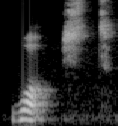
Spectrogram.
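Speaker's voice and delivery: "watched" ending in T; one syllable, "watched" said as "watcht"; final T sound. Shown as a demonstration. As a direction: finish "watched" on T, no E vowel. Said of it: "we pronounce it with a T".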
